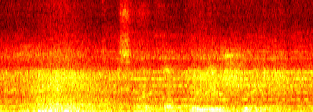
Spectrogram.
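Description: Indistinct voices of people talking, with no clear words, over a steady background hum and faint music.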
